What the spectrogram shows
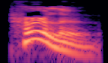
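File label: "purlieu", British English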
